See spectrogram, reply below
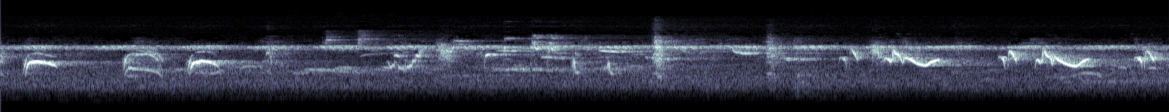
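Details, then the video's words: Spring evening birdsong with varied twittering, whistled and slurred phrases from several birds, set against a constant high-pitched insect drone. "Relaxing evening spring birds chirping sound effect"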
